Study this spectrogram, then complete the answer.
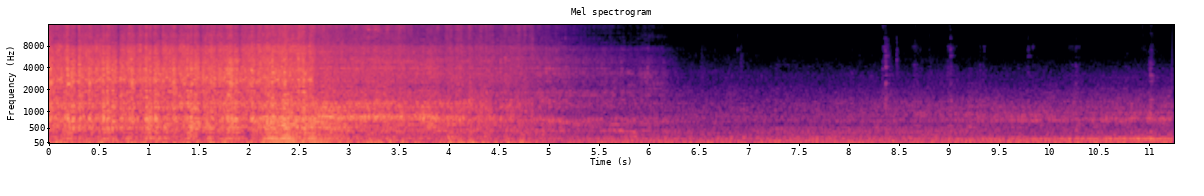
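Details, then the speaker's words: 1968 Buick Riviera parts car V8 start attempt after timing set and fuel poured into the fuel bowl; loud burst of cranking and revving for a few seconds, then falls back to a low rumble; doesn't hold. "It's trying to start, but something's not happening."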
